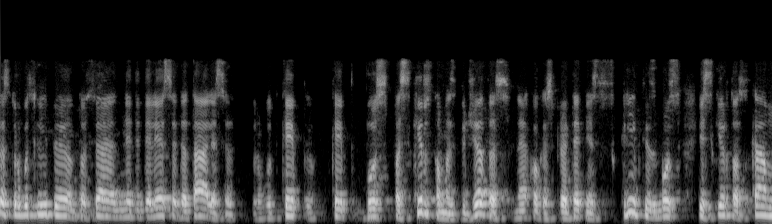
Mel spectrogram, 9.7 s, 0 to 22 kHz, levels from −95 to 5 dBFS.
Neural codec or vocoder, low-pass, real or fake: none; 7.2 kHz; real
